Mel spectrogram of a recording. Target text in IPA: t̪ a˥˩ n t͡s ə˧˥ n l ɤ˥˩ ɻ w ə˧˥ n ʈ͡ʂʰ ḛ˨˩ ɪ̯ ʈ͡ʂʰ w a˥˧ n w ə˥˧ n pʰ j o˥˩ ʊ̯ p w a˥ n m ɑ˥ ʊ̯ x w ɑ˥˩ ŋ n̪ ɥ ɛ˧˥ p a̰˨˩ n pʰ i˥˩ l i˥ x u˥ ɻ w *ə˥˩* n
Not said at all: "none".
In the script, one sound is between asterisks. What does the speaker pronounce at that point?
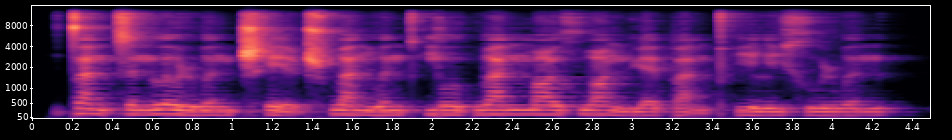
ə˥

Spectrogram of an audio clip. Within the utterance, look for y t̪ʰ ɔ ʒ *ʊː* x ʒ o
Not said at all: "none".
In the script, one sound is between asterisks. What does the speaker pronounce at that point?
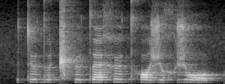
ʊ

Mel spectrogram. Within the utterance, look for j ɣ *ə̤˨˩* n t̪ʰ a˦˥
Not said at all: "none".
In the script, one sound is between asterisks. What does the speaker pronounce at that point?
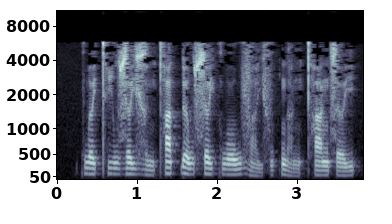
ə̤˨˩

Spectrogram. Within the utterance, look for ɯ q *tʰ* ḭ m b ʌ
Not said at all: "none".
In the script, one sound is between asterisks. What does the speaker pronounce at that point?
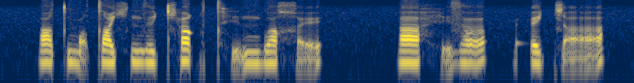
tʰ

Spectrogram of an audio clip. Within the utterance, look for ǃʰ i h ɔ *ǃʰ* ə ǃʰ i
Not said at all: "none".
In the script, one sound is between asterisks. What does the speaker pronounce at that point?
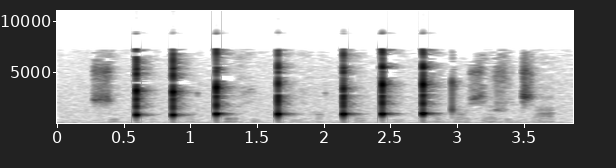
ǃʰ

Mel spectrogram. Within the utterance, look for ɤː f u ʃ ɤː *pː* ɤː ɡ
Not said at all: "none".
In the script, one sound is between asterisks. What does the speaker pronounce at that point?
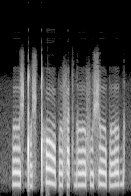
p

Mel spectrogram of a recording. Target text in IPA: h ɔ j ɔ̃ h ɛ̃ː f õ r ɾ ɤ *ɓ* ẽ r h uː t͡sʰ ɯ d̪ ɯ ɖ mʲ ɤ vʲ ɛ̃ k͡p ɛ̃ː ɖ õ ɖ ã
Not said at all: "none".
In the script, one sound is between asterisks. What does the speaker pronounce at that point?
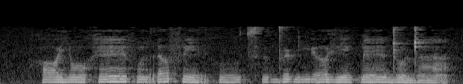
f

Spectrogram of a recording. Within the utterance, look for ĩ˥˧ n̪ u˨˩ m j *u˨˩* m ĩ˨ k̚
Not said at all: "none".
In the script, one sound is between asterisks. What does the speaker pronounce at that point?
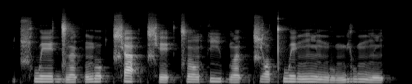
u˦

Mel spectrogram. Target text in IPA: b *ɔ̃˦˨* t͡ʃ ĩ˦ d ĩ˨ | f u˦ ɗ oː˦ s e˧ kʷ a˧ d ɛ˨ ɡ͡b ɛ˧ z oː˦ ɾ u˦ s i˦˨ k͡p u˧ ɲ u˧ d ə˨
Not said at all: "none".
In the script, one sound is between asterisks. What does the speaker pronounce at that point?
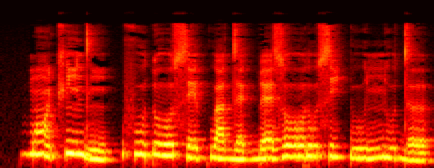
ɔ̃˦˨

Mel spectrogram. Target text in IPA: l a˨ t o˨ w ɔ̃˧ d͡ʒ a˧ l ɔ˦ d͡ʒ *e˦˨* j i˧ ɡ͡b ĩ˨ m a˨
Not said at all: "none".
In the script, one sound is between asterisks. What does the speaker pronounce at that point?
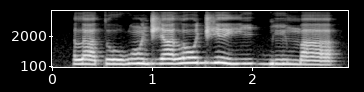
e˦˨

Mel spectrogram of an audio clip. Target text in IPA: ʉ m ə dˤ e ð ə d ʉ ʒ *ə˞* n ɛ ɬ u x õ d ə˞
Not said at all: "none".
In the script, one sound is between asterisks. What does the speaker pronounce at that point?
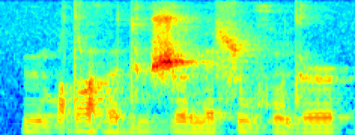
ə˞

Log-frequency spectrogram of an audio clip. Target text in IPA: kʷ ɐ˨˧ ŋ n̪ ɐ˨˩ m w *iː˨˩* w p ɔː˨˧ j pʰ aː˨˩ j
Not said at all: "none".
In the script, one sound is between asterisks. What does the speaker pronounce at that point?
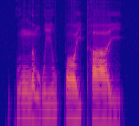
iː˨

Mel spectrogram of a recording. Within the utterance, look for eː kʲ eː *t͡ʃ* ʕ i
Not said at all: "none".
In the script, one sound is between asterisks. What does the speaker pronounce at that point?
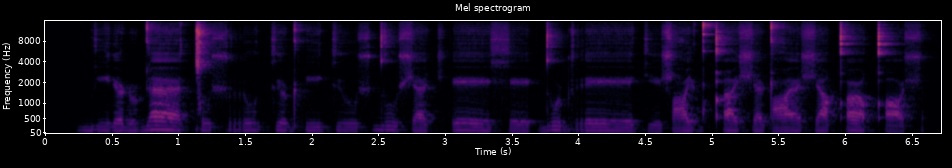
ʃ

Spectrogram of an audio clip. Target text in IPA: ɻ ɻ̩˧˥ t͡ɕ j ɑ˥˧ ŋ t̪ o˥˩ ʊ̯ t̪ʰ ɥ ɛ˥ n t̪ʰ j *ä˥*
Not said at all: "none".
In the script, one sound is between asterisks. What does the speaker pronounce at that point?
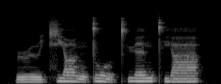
ä˥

